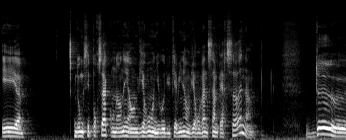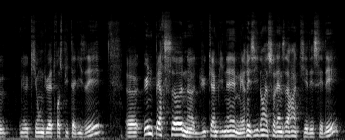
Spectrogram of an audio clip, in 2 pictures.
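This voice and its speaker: A man speaking through a face mask as a doctor in an interview, explaining things deliberately with hesitant pauses. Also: medium pitch, darkish tone. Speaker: doctor at a local practice being interviewed.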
